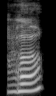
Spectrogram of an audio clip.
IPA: ɦ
